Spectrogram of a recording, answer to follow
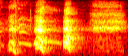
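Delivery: squealing high laugh; high giggle. Real, not acted. Telling the story, he bursts into a high giggle.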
